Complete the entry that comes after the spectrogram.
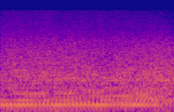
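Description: A nitrous-fed drag racing car engine runs steadily and loudly at close range, a continuous deep mechanical roar with a strong low harmonic hum that holds without a break.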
